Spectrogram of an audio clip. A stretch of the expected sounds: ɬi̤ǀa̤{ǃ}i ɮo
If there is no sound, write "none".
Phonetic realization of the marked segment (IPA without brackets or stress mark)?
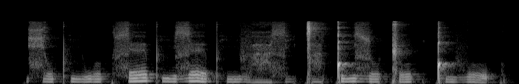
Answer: ǃ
